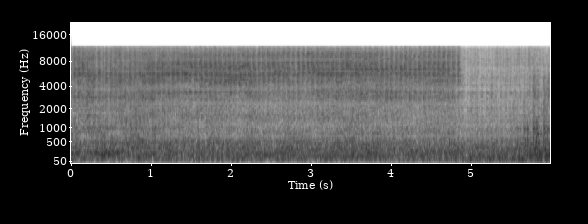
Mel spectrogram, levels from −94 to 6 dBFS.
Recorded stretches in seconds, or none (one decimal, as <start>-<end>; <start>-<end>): 0.0-0.4; 1.4-6.0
